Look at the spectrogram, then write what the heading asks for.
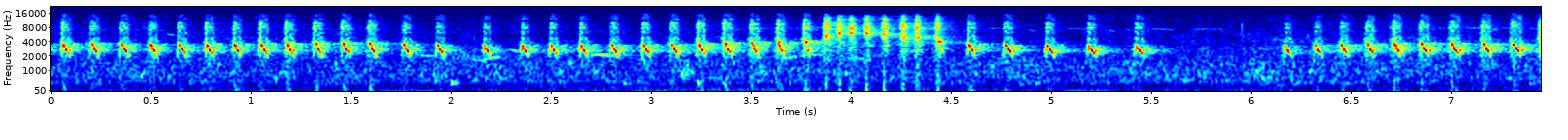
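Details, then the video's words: Bulbul in rough shooting style, used to anger fighter-type birds: nearly continuous rapid sharp notes with a short high burst in the middle and a brief pause before the stream resumes. "AUDIO KAPAS TEMBAK GACOR MBESET TEMBAKAN KASAR. BIKIN EMOSI BURUNG TIPE FIGTER"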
